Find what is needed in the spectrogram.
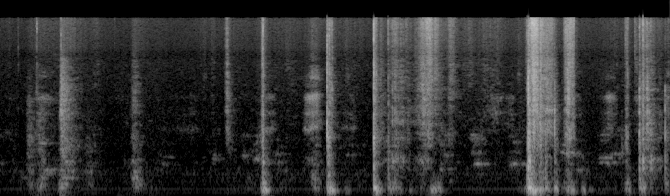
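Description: Red slime being pressed, squeezed and kneaded by hand on a tabletop, giving irregular clicks and squelches. They are sparse at first and come closer together in the second half, the loudest about eight seconds in.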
